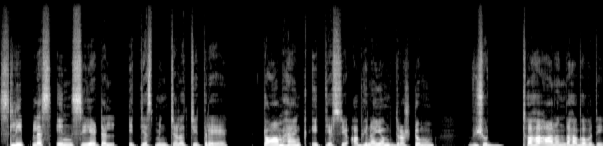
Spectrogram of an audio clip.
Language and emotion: Sanskrit, happy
